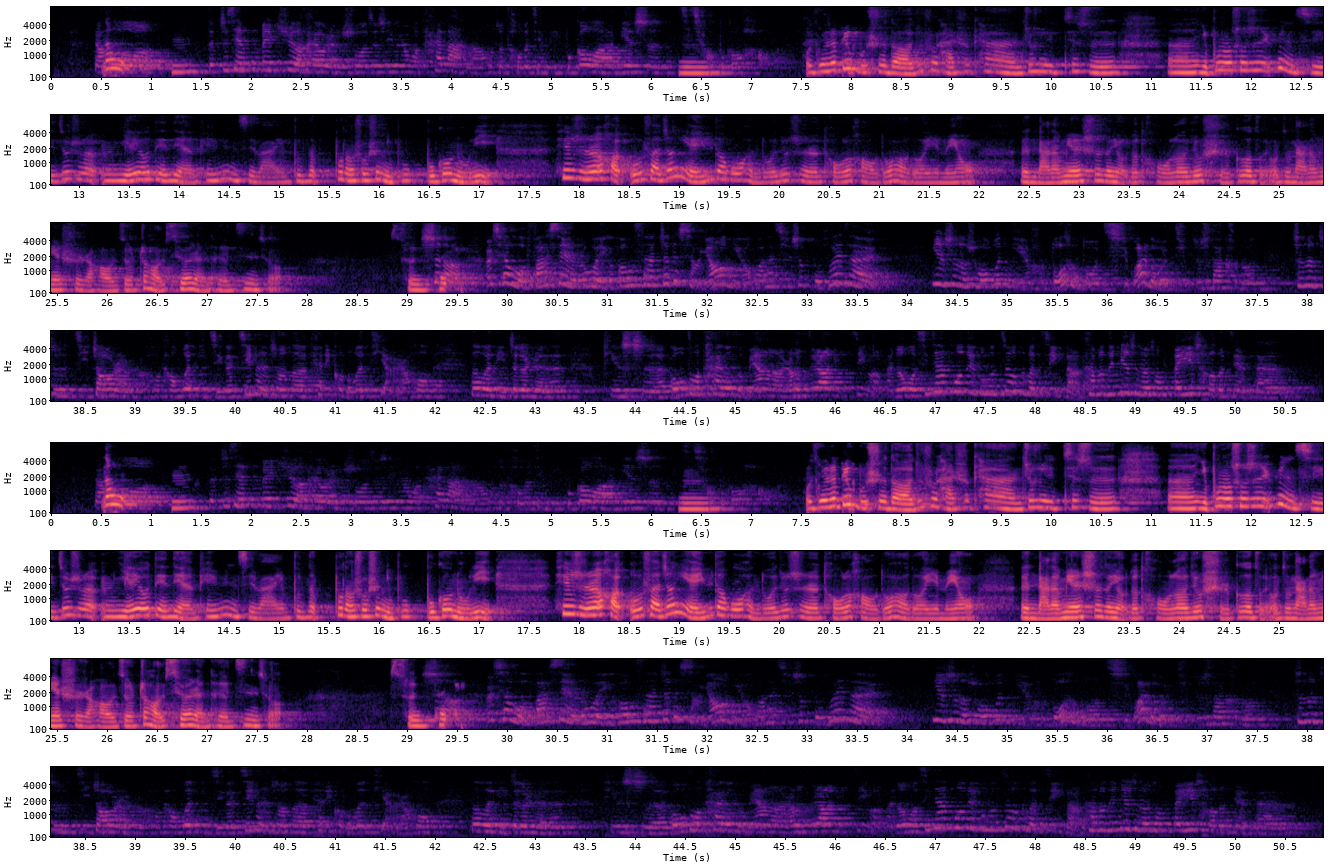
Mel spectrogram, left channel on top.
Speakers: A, on the left (about 65°); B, on the right (about 80°).
A: 然后
B: 那我，嗯
A: 对之前被拒了，还有人说就是因为我太懒了，或者投的简历不够啊，面试技巧不够好啊，
B: 嗯。
A: 哎，
B: 我觉得并不是的，
A: 就很
B: 就是还是看，就是其实，嗯、也不能说是运气，就是嗯，也有点点偏运气吧，也不能不能说是你不不够努力。其实好，我反正也遇到过很多，就是投了好多好多也没有，嗯，拿到面试的，有的投了就十个左右就拿到面试，然后就正好缺人，他就进去了，所以他。
A: 是的，而且我发现，如果一个公司他真的想要你的话，他其实不会在面试的时候问你很多很多奇怪的问题，就是他可能真的只是急招人，然后他问你几个基本上的 technical 的问题啊，然后问问你这个人平时工作态度怎么样啊，然后就让你进了。反正我新加坡那个公司就这么进的，他们的面试流程非常的简单。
